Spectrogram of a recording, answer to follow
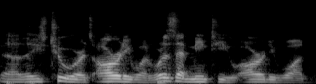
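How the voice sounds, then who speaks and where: A man's voice: mid-range voice, fast, a little mellow. A male podcast co-host with a mid-range voice who talks in a loose, rambling, conversational way. He drifts through his introduction with plenty of fillers. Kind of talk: casual podcast talk.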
